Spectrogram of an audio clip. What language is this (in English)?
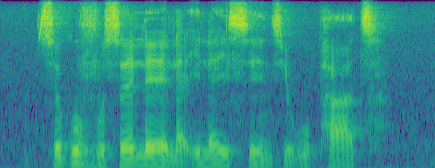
Swati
